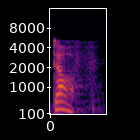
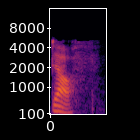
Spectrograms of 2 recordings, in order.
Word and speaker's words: Duff: name is jacques and his last name is duff a first name is sometimes called a christian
